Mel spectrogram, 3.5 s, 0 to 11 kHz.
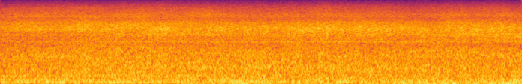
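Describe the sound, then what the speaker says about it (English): A Boeing 757 jet taking off at an airport gives a loud, steady, broadband engine roar that fills the whole clip with no break. "757 typically just absolutely rockets out of here."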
